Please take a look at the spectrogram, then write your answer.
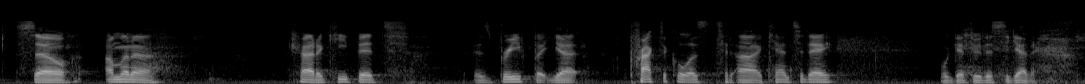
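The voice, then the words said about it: Unusually deep, strained voice. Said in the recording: “As you can tell from my voice, I've been singing bass the last couple days and practicing my James Earl Jones impressions”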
